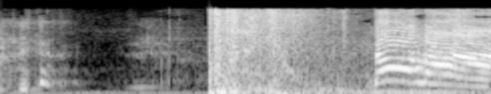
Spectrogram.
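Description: A gun fires a loud blast.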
